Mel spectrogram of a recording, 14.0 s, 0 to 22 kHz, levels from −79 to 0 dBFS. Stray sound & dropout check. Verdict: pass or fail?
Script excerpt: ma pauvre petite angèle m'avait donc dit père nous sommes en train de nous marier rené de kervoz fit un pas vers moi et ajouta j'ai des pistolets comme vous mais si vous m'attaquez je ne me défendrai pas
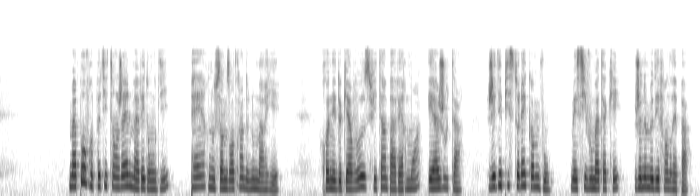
pass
